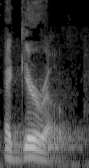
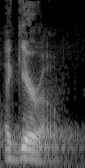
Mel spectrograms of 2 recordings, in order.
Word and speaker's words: egeiro: In every instance, this word raised is from Strong's 1453, which my terrible Greek pronunciation would be egiro, spelled E-G-E-I-R-O, egiro, which simply means to awaken.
